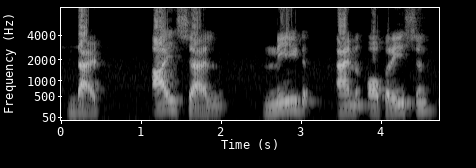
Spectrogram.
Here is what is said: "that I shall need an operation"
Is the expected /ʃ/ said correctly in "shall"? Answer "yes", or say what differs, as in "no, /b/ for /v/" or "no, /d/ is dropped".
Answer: yes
